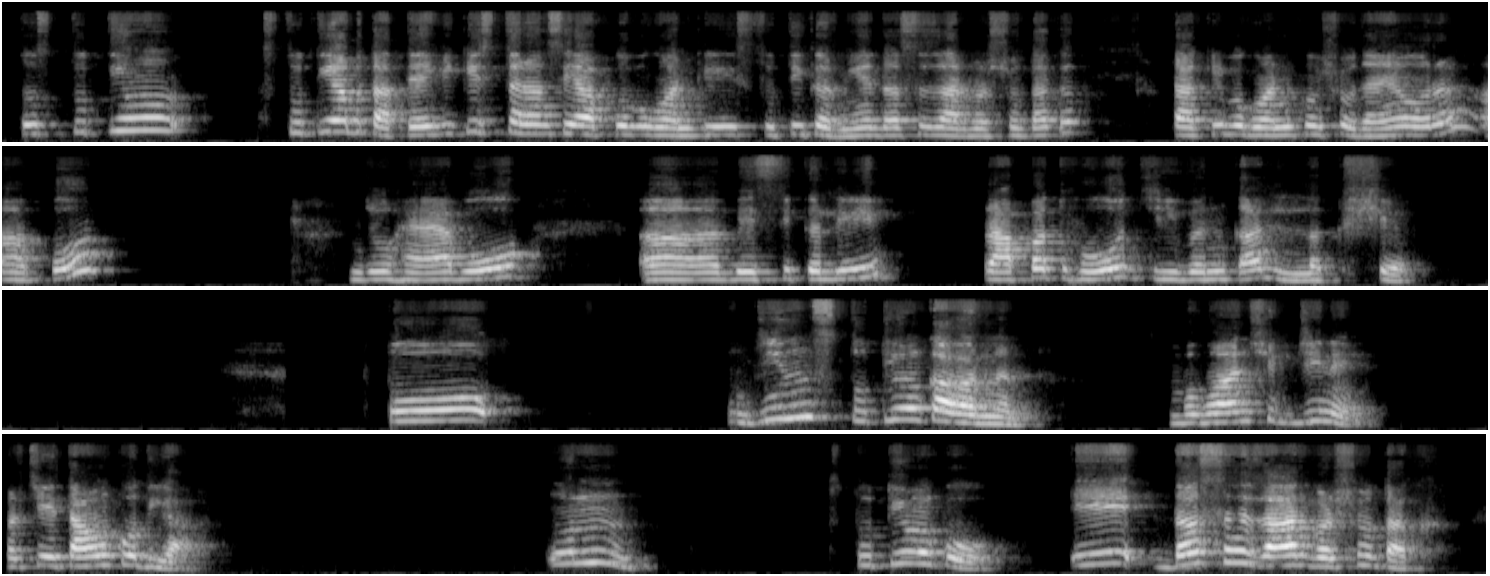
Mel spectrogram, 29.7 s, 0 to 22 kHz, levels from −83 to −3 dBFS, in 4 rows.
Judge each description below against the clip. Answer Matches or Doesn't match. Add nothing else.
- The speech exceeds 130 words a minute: Doesn't match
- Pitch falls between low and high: Doesn't match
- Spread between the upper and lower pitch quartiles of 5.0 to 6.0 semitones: Matches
